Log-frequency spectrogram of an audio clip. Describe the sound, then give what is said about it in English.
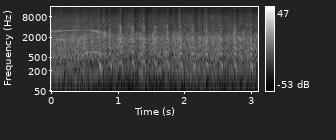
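Sustained applause from an audience welcoming the evening's main guest, Anne Summers, a dense wash of clapping with scattered whoops and cheers rising over it, steady and lively throughout. “A rowdy crowd, huh?”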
